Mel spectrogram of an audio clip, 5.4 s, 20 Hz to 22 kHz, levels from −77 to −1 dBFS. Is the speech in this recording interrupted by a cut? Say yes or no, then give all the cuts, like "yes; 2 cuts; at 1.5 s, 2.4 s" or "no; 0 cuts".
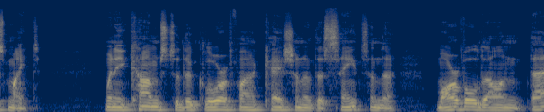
no; 0 cuts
